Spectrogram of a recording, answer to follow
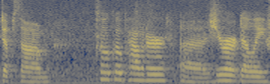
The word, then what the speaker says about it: Ghirardelli: Uh, Jirardelli for me. How do you say it? Ghirardelli. I say Jirardelli because I'm like, what the word?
